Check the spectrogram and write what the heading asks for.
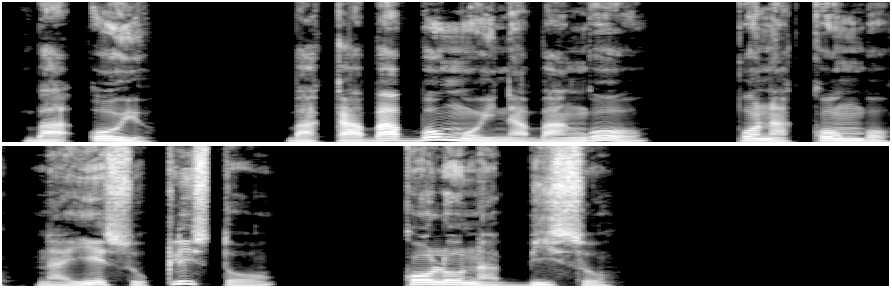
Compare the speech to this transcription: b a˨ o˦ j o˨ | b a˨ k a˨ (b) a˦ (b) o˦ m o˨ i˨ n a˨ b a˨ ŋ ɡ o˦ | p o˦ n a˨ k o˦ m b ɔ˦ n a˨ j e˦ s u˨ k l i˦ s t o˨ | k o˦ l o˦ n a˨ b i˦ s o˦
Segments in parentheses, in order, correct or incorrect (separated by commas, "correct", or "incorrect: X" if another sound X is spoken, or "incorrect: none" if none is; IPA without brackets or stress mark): correct, correct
